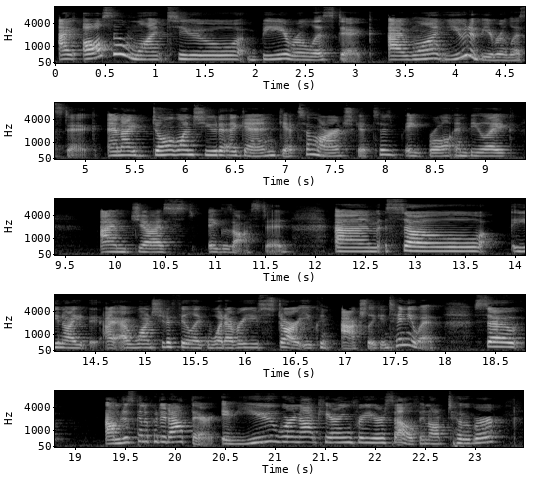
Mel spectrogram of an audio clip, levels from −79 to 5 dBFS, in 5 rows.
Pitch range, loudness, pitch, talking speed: 205-265 Hz, -23 LUFS, 235 Hz, 175 wpm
